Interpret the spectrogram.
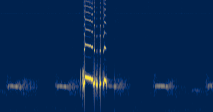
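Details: Lure recording of a local zebra dove meant to trigger a quick reply: one loud, rough rolling burst in the middle, framed by soft, level cooing tones before and after.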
